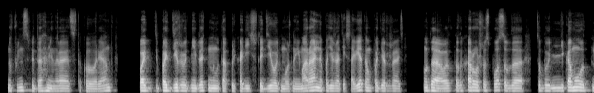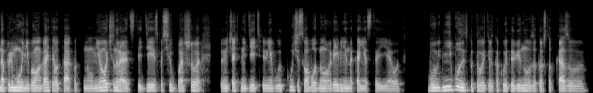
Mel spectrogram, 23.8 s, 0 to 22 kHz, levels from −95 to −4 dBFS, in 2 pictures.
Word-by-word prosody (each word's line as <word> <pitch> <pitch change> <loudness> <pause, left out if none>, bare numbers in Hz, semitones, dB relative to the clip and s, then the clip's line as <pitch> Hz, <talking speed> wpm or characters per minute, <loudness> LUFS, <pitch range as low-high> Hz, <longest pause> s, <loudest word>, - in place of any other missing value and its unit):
Ну, 115 - -2
в - - -19
принципе, 125 0 -3
да, 110 +1 0
мне 110 -1 +1
нравится 105 0 -2
такой 120 -4 -4
вариант. 105 +5 -1 0.5
Под 115 -1 +4
поддерживать 120 -1 +4
не 115 -1 +1
обязательно, 115 0 +2
но 105 - 0
так 105 -1 -3
приходить, 105 0 -2
что-то 105 - -3
делать. 105 +1 +1
Можно 100 0 -2
и 100 0 0
морально 120 +4 +4
поддержать, 110 -2 -1
и 95 - -6
советом 120 +3 0
поддержать. 110 -1 -3 0.4
Ну 125 - +1
да, 115 -4 +5
вот 110 +1 -2
это 115 +1 -2
хороший 125 +1 +2
способ, 130 -2 -2
да, 110 -1 +2 0.2
чтобы 115 -1 -1
н 115 +1 +1
никому 125 +3 +5
вот 125 0 +1
напрямую 120 0 +4
не 110 - +1
помогать. 115 +2 +1
А 115 - 0
вот 110 - -4
так 105 -1 -1
вот. - - -10
Ну, 105 0 -3
мне 115 +3 +1
очень 130 -1 +2
нравится 115 -3 +1
эта 110 - -4
идея, 120 +3 0
спасибо 115 +1 -6
большое. 115 +1 -2 0.4
Замечательные 110 +1 -2
идеи. 115 +1 -1
Теперь 115 0 -5
у - - -1
меня 110 -1 -1
будет 110 +1 -4
куча 135 0 -5
свободного 110 -1 -1
времени 115 +1 0
наконец-то. 105 -1 -4
И 100 -1 -4
я 100 0 -5
вот 100 0 -8 0.5
буд 120 0 +2
не 135 +4 +3
буду 140 -3 +3
испытывать 120 -3 -4
вот 110 -1 -4
какую-то 115 0 -2
вину 115 +1 0
за 110 0 -4
то, 105 0 -5
что 110 - -10
отказываю. 105 -1 -3
115 Hz, 185 wpm, -23 LUFS, 110-120 Hz, 0.5 s, да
